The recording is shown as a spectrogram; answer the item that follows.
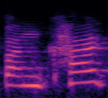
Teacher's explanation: حروف اخفا آئے تو نون کی آواز کو ناک میں چھپا کر پڑھنا چاہیے، نوک زبان تالو سے ہٹا کر، جیسے اردو میں پنکھا کے نون کو پڑھتے ہیں۔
